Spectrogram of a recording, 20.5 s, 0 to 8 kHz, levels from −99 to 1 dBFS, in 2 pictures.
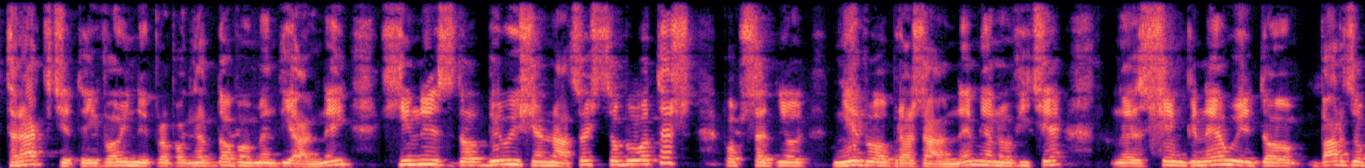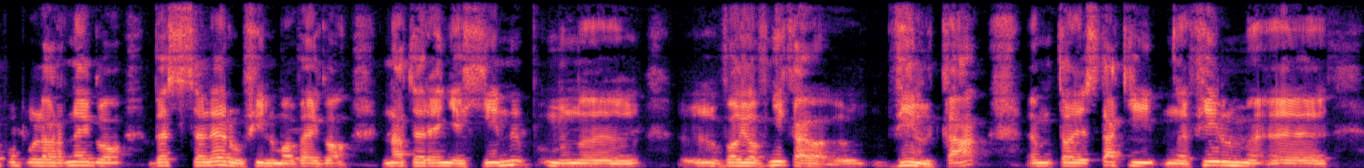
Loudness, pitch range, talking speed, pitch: -16 LUFS, 135-160 Hz, 90 wpm, 145 Hz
